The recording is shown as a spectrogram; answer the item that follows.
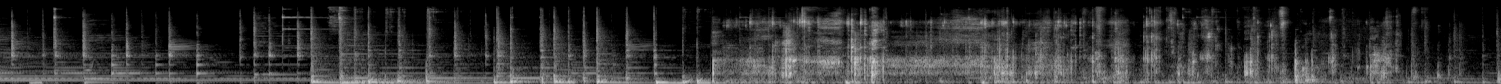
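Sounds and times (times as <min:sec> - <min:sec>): crunching and chewing: 0:07.1 - 0:15.0.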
